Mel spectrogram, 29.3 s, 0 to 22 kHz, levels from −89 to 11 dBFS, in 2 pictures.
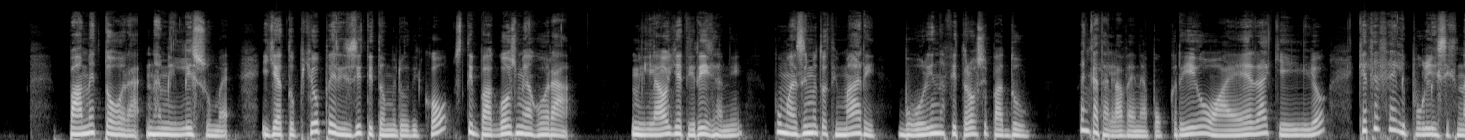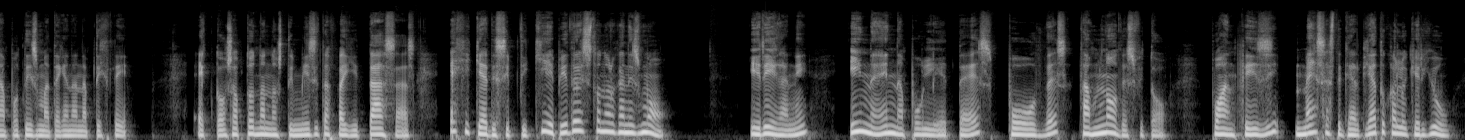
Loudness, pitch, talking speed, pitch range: -13 LUFS, 165 Hz, 145 wpm, 145-190 Hz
